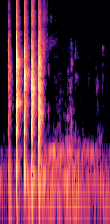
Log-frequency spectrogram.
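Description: A quick run of about six sharp clicks in under a second, then quiet room sound.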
